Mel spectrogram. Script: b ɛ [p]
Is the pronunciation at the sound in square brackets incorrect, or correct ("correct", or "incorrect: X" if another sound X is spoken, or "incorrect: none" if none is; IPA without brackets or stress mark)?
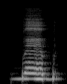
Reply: incorrect: b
